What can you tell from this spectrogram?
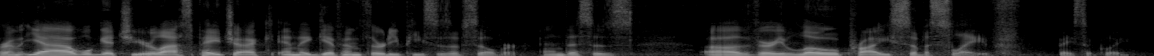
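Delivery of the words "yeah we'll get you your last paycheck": mock scoffing, derisive, pitched-up delivery. Retelling how they pay him his last wages, imitating a mocking reply. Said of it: "in quite mocking fashion".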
